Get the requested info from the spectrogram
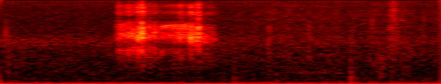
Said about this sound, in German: Aber ich mache mal so ein schönes Foto.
